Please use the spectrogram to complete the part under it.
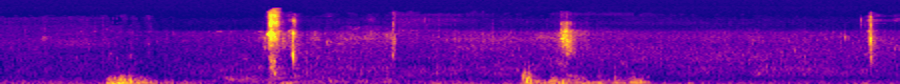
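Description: Small waves lap softly on open water.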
